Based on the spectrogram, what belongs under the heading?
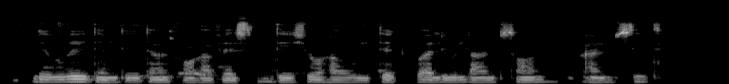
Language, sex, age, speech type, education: Nigerian Pidgin, male, 30-45, spontaneous, tertiary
